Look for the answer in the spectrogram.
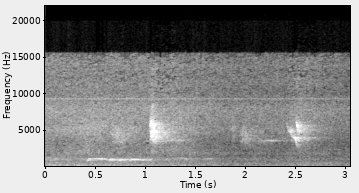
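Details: Dove heard beside a garden in the morning, 2 October 2021: one trilled coo lasting about half a second, followed by bright high chirps from other birds and a low background drone.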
